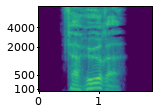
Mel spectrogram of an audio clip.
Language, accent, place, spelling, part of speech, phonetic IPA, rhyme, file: German, Germany, Berlin, verhöre, verb, [fɛɐ̯ˈhøːʁə], -øːʁə, De-verhöre.ogg
- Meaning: inflection of verhören: 1. first-person singular present 2. first/third-person singular subjunctive I 3. singular imperative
